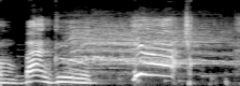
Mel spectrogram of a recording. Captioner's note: imitating sounds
